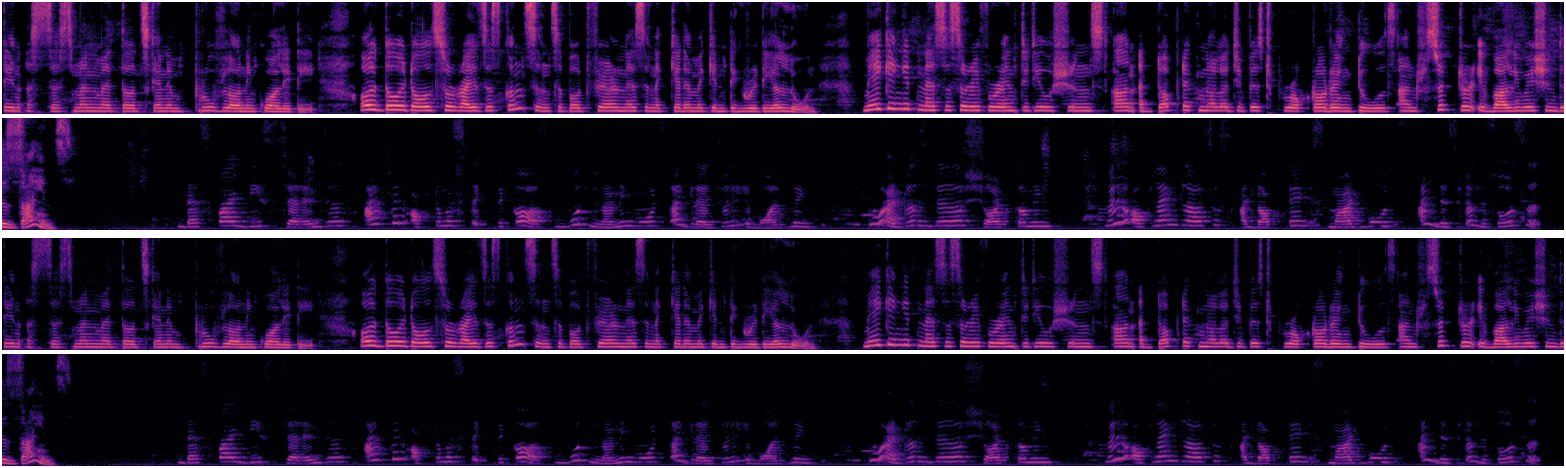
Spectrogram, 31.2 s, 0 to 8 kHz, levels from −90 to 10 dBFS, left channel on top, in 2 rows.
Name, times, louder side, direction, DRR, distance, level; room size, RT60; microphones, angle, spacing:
voice 1, 0.0-16.1, left 5 dB, 90° left, 0.6 m, -27 dB
voice 2, 17.4-23.8 24.3-26.2 26.6-31.0, left 2 dB, 25° left, 2.6 m, -44 dB
head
